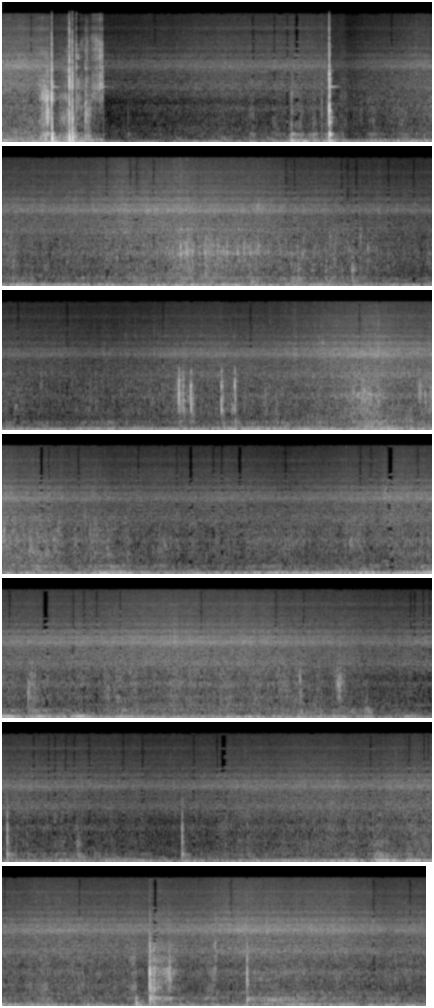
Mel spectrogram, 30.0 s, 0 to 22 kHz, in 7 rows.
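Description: Sea water rushing and breaking along the hulls and in the wake of a Lagoon 400 sailing catamaran running fast through heavy seas, swelling and easing with each wave. Now and then a sharp click or knock cuts through, a few times over the stretch.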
